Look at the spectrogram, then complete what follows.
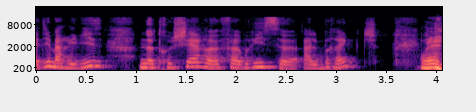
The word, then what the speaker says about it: Albrecht: Et puis, comme tu l'as dit, Marie-Lise, notre cher Fabrice Albrecht, on Oui, le prononce comme ça, va être avec vous aussi pour cette visite-là.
